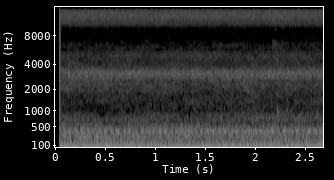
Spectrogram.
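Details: 2016 Honda Civic, about 78,000 km, noise started after dealer oil change: low, steady rumbling grind with a gargling edge when shifted to Drive at a standstill, growing worse over time; dealer couldn't reproduce it, cause unknown.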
